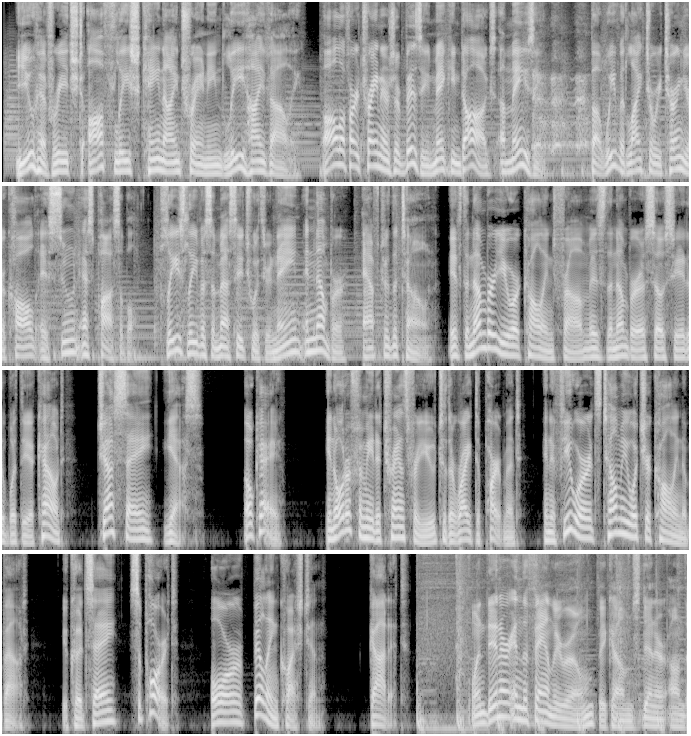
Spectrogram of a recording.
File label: IVR Phone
